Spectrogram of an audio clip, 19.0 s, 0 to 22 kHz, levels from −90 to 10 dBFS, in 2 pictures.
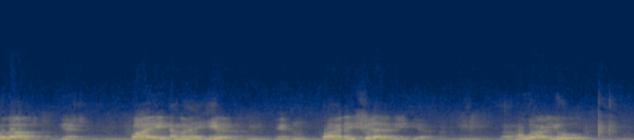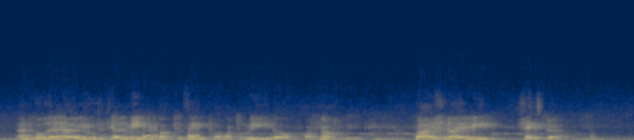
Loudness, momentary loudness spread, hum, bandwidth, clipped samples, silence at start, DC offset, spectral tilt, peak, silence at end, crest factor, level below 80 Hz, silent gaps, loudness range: -23 LUFS; 18 LU; none; 6.8 kHz; under 0.1%; 0 s; under 0.1%; -8 dB/octave; -8 dBFS; 0 s; 16 dB; -48 dBFS; none; 4 LU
